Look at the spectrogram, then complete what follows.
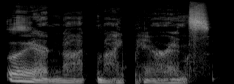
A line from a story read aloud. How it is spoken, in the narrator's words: he croaked out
